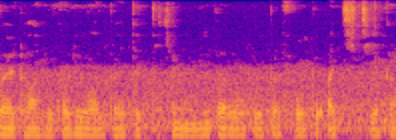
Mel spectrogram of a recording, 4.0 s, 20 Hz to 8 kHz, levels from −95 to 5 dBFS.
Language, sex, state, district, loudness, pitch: Garhwali, male, Uttarakhand, Tehri Garhwal, -17 LUFS, 95 Hz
